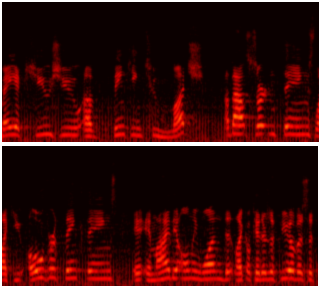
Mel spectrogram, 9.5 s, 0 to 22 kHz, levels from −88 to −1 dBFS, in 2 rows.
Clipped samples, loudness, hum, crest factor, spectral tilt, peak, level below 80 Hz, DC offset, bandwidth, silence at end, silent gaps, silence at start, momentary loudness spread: under 0.1%; -51 LUFS; none; 20 dB; -4.5 dB/octave; -32 dBFS; -76 dBFS; under 0.1%; 15.5 kHz; 0 s; none; 0 s; 10 LU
